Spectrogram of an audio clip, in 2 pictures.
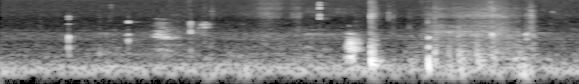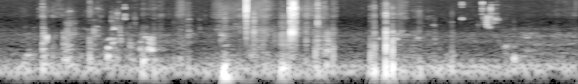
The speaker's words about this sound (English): So I'm going to use the straw to drink since it was provided. I feel I should use it.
